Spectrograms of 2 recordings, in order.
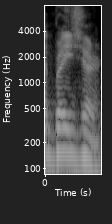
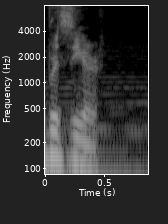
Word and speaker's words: brazier: how Google translates how Google pronounce it braier yeah brazier not brazier why did I say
